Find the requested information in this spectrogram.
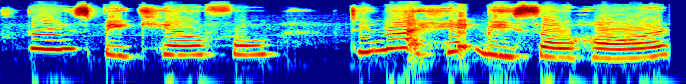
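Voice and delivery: tiny high-pitched voice begging for mercy; wee little pleading voice. A narrator's reading. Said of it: "a wee little voice say in a pleading".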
